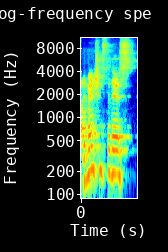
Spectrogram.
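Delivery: ordinary delivery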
